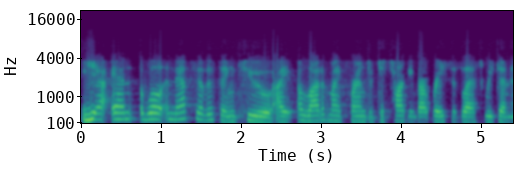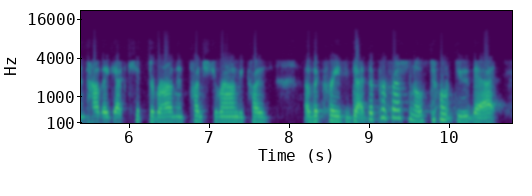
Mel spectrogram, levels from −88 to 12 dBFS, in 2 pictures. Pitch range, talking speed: 160-195 Hz, 230 wpm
